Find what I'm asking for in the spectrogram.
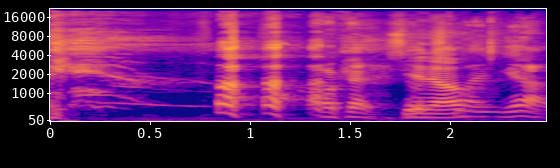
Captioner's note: laughing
